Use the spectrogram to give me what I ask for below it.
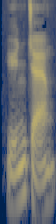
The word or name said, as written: JYUN5 ZOENG2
